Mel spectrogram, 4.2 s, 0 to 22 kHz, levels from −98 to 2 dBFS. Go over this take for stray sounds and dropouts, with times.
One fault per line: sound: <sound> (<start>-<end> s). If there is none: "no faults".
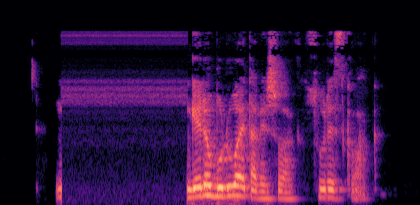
no faults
